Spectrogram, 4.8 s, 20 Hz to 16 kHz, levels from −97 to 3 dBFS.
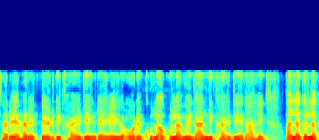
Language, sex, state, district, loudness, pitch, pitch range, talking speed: Hindi, female, Punjab, Fazilka, -14 LUFS, 200 Hz, 195-200 Hz, 225 wpm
